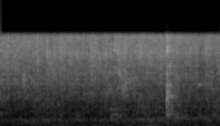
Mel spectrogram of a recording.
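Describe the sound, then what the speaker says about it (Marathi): Chopped onion and red chilli pieces frying in oil in a pan for tomato chutney give a steady, close sizzle throughout, with one brief louder crackle near the end and no talking. "त्याचे तुकडे करून घालूया त्याच्यामध्ये कांदा घालायचा आहे"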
